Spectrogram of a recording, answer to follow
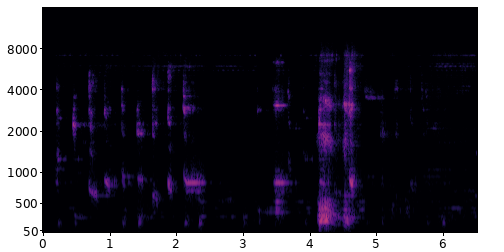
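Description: Short, faint vocal sounds from a person, then a louder pitched vocal sound, like a throat-clearing, about four seconds in.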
